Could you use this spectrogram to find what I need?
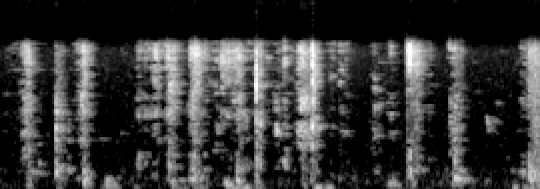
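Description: A glass bottle is set down on a surface with a knock.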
